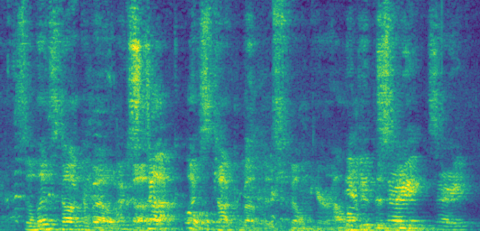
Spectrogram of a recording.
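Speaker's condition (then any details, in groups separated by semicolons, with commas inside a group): No condition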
